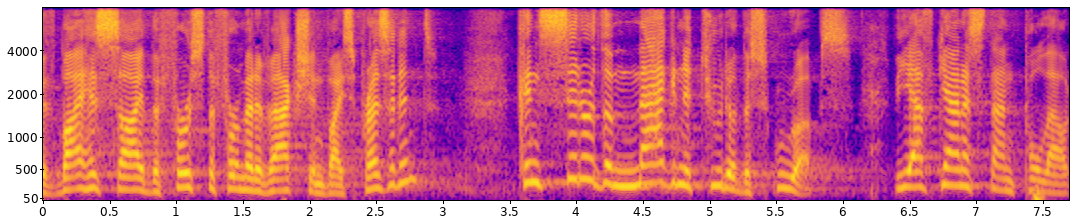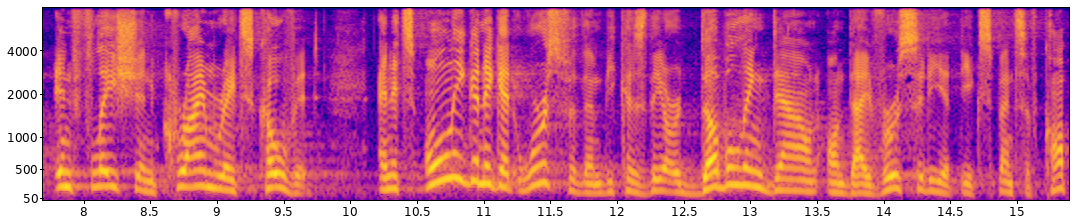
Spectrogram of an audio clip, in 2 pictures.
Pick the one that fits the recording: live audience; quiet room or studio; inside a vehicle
live audience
